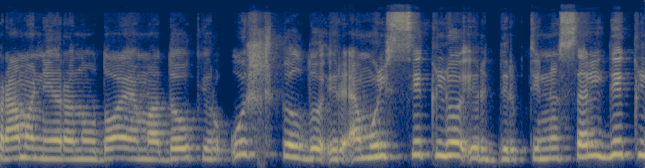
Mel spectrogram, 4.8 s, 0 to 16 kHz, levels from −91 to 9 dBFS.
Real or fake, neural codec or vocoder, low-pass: real; none; 14.4 kHz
